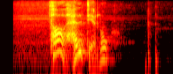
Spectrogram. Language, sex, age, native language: Icelandic, female, 50-59, Icelandic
